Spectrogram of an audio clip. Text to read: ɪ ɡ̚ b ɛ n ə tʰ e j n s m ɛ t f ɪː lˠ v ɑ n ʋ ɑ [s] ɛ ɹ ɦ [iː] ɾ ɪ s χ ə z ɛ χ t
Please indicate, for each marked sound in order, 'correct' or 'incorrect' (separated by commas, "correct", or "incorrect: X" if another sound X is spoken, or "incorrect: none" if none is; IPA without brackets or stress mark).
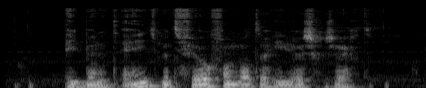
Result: incorrect: t, correct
